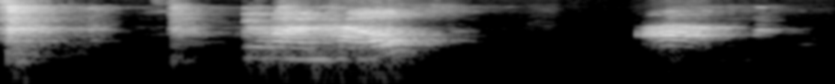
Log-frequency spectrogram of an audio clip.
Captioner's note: disembodied Female Voice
